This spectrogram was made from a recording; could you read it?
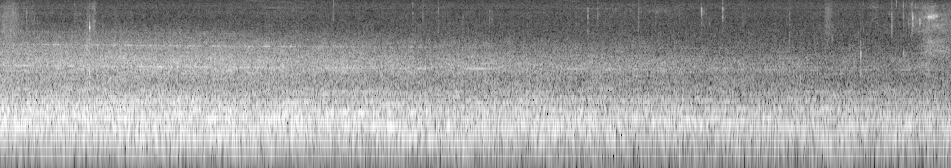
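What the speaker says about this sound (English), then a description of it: "a plane is coming by" An airplane passing overhead outdoors, a continuous low engine rumble that holds steady and fairly loud throughout, slowly easing slightly toward the end, with no voices over it.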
